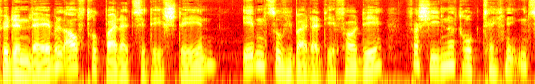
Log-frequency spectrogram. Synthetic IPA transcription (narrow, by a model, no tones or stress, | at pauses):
fyːɐɾeːnlɛɪbl̩ʔaʊfd̥ʁʊk̚b̥aɪɾeːɐt͡seːdeːʃteːən | ʔeːbm̩n̩z̥oviːbaɪɾeːɐdeːfaʊdeːfɛɐʃiːdənədʁʊktʰɛçnɪkŋ̩t͡s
